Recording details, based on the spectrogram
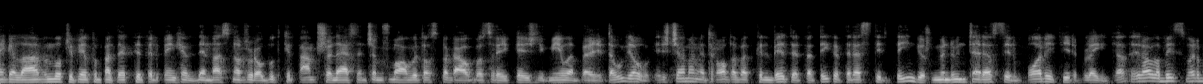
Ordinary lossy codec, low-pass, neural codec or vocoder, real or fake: AAC, 48 kbps; 7.2 kHz; codec, 16 kHz in and 24 kHz out, 0.6 kbps, FocalCodec, streaming, 4096 codes; fake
